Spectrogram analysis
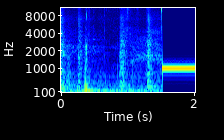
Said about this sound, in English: No, I'll beep that out. I gotta remember all the shit I'm gonna beep out.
